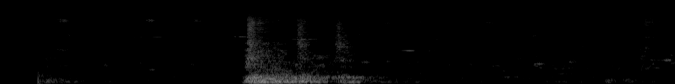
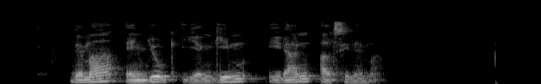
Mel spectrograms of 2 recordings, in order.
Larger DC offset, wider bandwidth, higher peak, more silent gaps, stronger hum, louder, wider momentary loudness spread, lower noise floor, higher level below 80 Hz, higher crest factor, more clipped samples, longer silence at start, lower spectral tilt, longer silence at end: neither; first, 11.5 kHz vs 8 kHz; second, -28 dBFS vs -12 dBFS; neither; neither; second, -46 LUFS vs -29 LUFS; first, 25 LU vs 12 LU; second, -72 dBFS vs -88 dBFS; second, -64 dBFS vs -56 dBFS; about the same, 22 dB vs 20 dB; neither; second, 0.4 s vs 0.7 s; second, -5 dB/octave vs -6.5 dB/octave; second, 0 s vs 1.6 s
